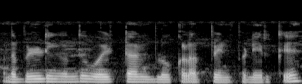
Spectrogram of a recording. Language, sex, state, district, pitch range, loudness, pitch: Tamil, male, Tamil Nadu, Kanyakumari, 110-130 Hz, -18 LUFS, 120 Hz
